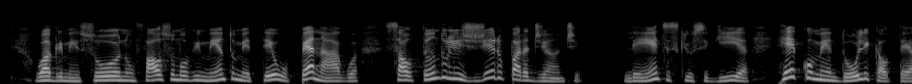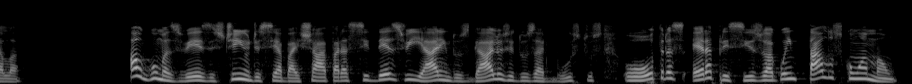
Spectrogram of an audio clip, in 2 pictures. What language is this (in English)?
Portuguese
